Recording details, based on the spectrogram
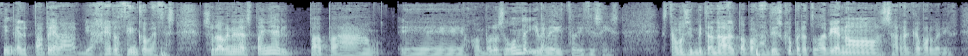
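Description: A middle-aged man with a Spain Spanish accent, a radio presenter running an encouraging quiz with a children's group. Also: mid-range voice. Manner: encouraging, quizzing with quick questions. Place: indoor visit with a children's group.

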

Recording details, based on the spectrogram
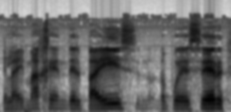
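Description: A man's voice: mid-range voice, steady tone, a little slow, no room sound. A man in a radio studio chatting casually with the host, hesitating as he tells a story. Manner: conversational, hesitant. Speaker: studio commentator.

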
